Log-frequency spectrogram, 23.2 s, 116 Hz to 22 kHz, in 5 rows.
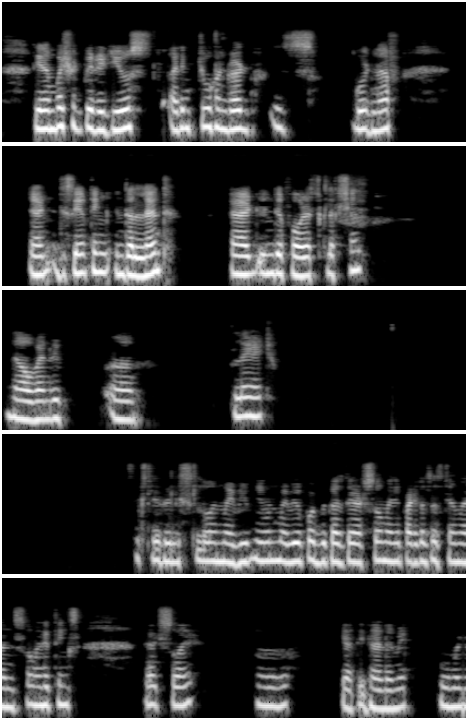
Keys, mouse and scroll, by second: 2.1 KP_0, 7.4-8.4 drag, 8.4 scroll down 1, 8.9-11.8 middle drag, 11.8 click, 14.2 scroll down 2, 14.8-16.0 middle drag, 16.0-16.3 scroll up 1, 16.5 scroll up 1.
